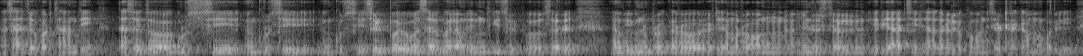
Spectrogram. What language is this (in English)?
Odia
